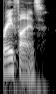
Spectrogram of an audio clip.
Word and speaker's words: Ralph: No, this says Ralph. – But that's... – Ralph Fiennes. It says Ralph Fiennes. – Ralph Fiennes. – Not how it's said.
